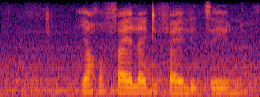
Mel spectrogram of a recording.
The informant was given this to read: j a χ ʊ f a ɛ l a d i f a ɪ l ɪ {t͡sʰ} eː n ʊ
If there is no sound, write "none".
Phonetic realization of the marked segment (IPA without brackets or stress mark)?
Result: t͡s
